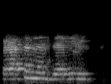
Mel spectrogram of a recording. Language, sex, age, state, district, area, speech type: Dogri, female, 18-30, Jammu and Kashmir, Udhampur, rural, conversation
